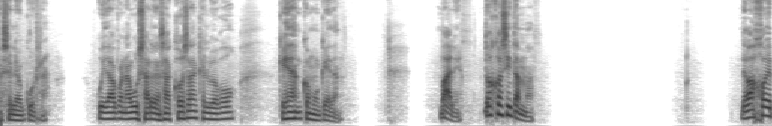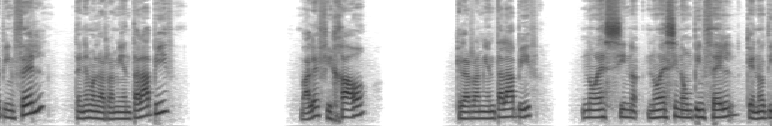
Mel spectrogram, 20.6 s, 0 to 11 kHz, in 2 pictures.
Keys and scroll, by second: 18.1 super+z.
